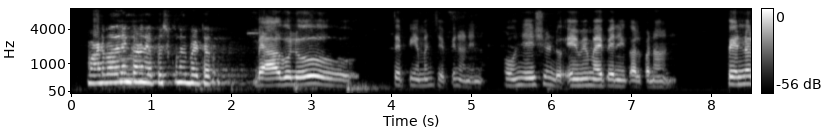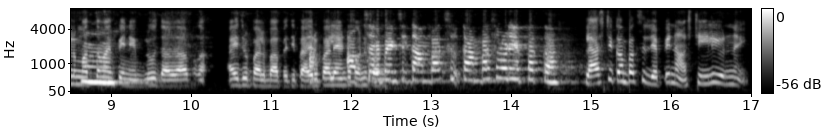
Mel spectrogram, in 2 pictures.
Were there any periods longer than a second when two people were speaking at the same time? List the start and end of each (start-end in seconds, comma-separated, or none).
none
